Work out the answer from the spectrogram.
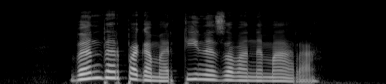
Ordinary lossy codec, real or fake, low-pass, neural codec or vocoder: none; real; 14.4 kHz; none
